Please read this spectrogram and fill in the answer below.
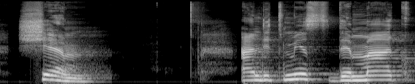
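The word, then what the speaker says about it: שֵׁם: The name in that verse comes from a Hebrew word pronounced Shem, and it means the mark or appellation of honor, authority, and character.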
